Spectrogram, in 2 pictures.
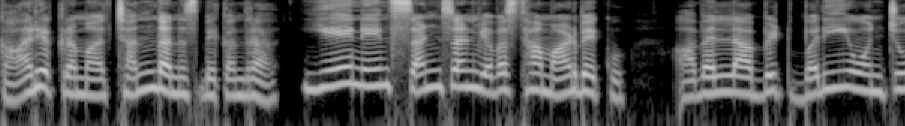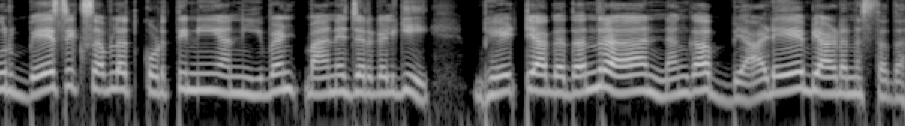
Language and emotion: Kannada, disgusted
